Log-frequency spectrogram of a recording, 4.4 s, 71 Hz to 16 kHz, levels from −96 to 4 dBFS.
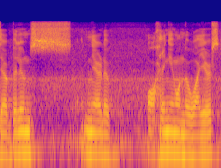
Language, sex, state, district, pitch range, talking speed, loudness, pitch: English, male, Nagaland, Dimapur, 105-115 Hz, 120 wpm, -14 LUFS, 110 Hz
